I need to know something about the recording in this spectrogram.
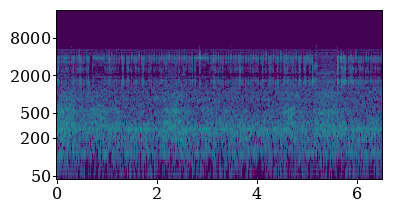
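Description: Near silence: faint hiss with a few soft ticks as fingers handle a small metal pendant.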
